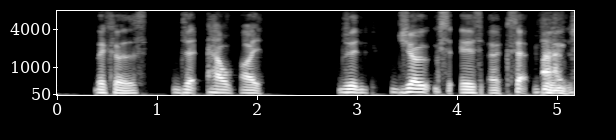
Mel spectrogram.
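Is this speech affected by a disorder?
Yes: spinal muscular atrophy.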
